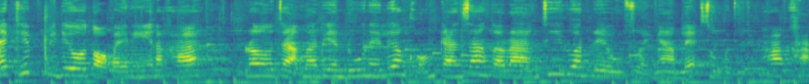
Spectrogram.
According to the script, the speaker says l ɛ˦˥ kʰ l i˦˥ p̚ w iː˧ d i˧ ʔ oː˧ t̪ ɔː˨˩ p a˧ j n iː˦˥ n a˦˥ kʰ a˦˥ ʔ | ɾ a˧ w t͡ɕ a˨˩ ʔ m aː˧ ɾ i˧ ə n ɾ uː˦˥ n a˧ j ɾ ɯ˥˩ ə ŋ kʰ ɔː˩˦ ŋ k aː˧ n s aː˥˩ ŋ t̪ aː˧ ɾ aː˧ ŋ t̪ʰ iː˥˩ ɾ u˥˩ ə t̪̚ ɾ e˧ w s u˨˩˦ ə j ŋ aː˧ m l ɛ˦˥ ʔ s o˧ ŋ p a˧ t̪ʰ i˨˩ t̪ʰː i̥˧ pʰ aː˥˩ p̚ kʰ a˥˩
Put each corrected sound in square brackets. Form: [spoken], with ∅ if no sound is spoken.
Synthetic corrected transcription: l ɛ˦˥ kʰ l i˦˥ p̚ w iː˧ d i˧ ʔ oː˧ t̪ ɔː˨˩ p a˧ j n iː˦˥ n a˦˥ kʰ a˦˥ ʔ | ɾ a˧ w t͡ɕ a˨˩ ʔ m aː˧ ɾ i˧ ə n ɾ uː˦˥ n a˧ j ɾ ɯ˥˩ ə ŋ kʰ ɔː˩˦ ŋ k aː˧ n s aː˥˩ ŋ t̪ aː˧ ɾ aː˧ ŋ t̪ʰ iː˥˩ ɾ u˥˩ ə t̪̚ ɾ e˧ w s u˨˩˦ ə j ŋ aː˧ m l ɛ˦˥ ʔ s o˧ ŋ p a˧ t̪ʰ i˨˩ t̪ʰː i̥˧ pʰ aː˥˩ p̚ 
